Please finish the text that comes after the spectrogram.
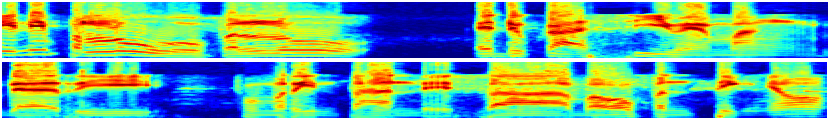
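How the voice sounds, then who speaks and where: Guest speaker, man, bright voice, dry close recording; lively explainer who chuckles and restarts. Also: lowish voice, no room sound, rough recording. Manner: animated, chuckles between points, restarts mid-sentence. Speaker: guest explaining village data administration. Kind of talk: casual explanatory conversation.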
